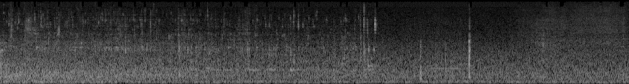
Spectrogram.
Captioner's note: sound of water pouring into the pot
